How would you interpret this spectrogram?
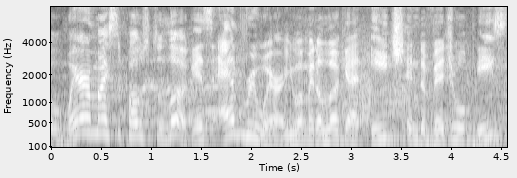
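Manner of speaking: high, defensive exasperation; exasperated. Retold or imitated. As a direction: protest like it's obvious.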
